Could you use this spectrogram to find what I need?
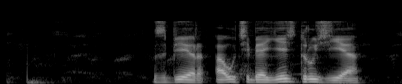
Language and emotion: Russian, neutral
